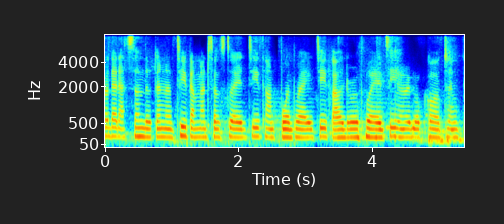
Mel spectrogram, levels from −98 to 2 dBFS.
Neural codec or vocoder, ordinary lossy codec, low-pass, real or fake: codec, 16 kHz, 1 kbps, X-Codec, HuBERT features, trained on balanced general audio; none; none; fake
